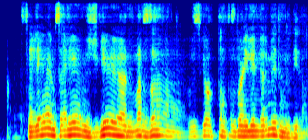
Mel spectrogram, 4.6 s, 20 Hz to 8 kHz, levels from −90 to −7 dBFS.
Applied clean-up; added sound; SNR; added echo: neural mask model DeepFilterNet 3.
